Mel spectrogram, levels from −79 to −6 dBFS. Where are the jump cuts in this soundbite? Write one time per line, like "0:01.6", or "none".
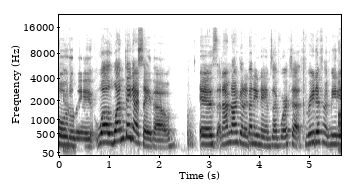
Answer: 0:01.6
0:03.8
